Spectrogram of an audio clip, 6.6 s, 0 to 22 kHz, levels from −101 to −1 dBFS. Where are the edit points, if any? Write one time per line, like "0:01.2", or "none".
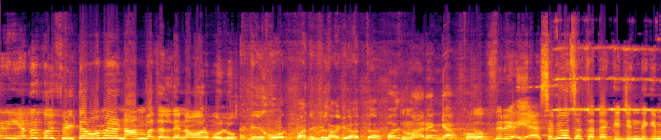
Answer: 0:02.4
0:03.9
